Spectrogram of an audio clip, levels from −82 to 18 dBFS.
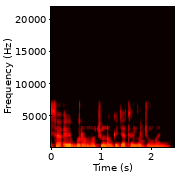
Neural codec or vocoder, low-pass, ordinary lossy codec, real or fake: codec, 16 kHz, 2 kbps, X-Codec, HuBERT features, trained on balanced general audio; 7.2 kHz; none; fake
